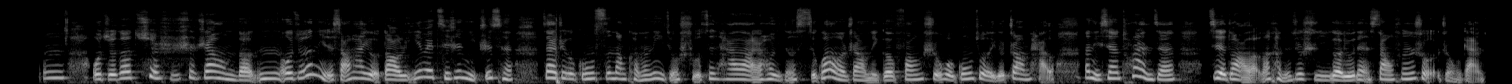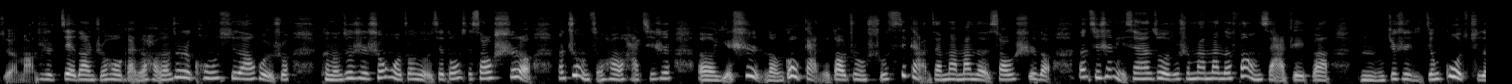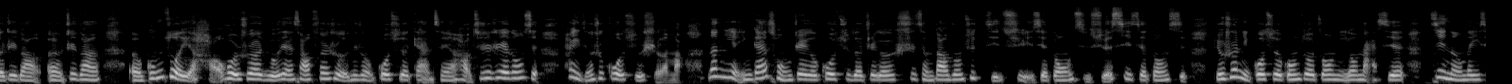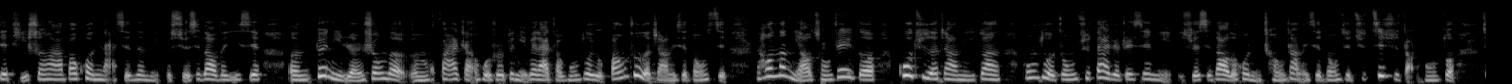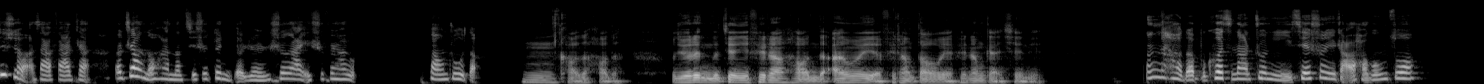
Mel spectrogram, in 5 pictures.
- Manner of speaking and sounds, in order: other background noise
- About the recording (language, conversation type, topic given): Chinese, advice, 当熟悉感逐渐消失时，我该如何慢慢放下并适应？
